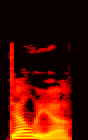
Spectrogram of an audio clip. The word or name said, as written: dehlia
